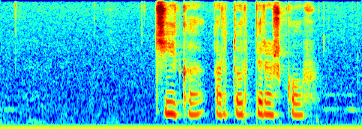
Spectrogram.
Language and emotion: Russian, neutral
